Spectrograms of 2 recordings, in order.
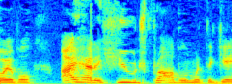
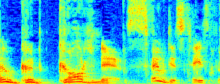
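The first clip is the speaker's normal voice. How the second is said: put-on posh, fancy, hoity-toity voice; 3 semitones higher than usual. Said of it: "So fancy".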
